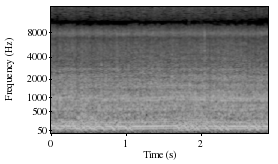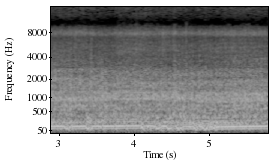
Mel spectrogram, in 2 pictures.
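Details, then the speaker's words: Yard Machines riding mower, 20 hp twin, 42-inch deck, first start after sitting with the fuel system empty: a deep drone that wavers and surges instead of settling. It won't idle down and needs carburetor work. "won't even idle down soul yeah so we need obviously some carb work"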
